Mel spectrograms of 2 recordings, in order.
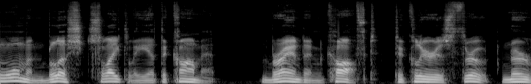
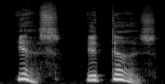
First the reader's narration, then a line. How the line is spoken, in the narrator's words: said coolly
